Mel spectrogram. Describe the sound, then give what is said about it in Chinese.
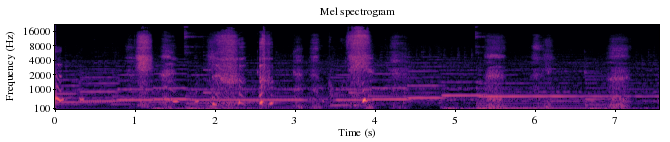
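A young woman sobs in a period drama, with a few faint, breathy gasps and whimpering sniffles over soft sustained music. “别哭了。”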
